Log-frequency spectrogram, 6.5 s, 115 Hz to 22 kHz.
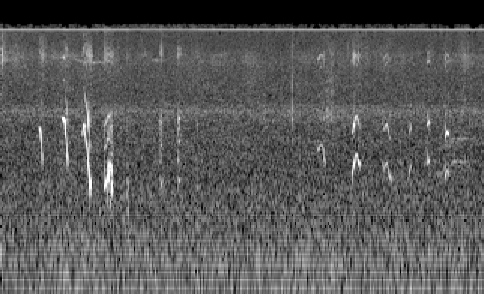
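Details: Toy poodles recorded on 30 June 2024, giving a quick cluster of high, thin whimpering yips with sliding pitch in the first second and a half, then a few fainter, softer whines over quiet background hiss.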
